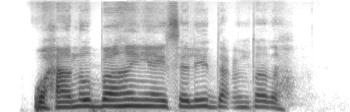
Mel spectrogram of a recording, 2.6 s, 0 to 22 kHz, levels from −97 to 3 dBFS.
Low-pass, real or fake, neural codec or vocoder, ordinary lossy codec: none; fake; codec, 44.1 kHz, 2.6 kbps, SNAC; none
